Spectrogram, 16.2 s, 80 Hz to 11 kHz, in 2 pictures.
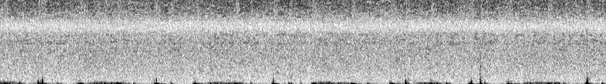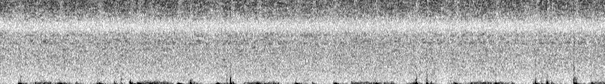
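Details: Racing heartbeat (tachycardia) with heavy breathing, fast regular low heart thumps at about 115 beats a minute with soft breathy rushing between them.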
